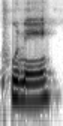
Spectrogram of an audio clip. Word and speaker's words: Pune: city grew up in is is it called pronounced poon pune uh puna was old name uh but now it's called pune i was born in uh mumbai which is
